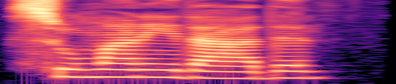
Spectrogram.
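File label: "s'umanidade", lingua sarda, female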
